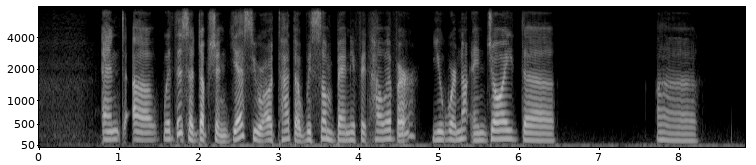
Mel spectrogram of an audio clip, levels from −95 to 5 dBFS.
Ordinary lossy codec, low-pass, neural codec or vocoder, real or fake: Opus, 24 kbps; 7.2 kHz; codec, 16 kHz in and 24 kHz out, 0.4 kbps, LongCat-Audio-Codec, two codebook decoder; fake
